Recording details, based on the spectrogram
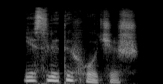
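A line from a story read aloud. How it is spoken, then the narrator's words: Soft. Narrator (Russian): сказала Лейла мягко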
